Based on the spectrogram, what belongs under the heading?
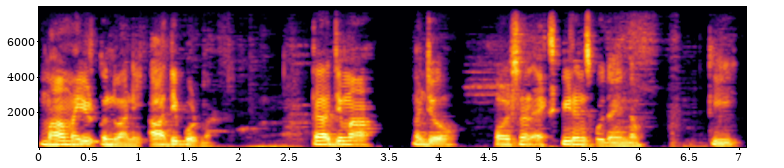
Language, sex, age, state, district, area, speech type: Sindhi, male, 18-30, Gujarat, Kutch, rural, spontaneous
